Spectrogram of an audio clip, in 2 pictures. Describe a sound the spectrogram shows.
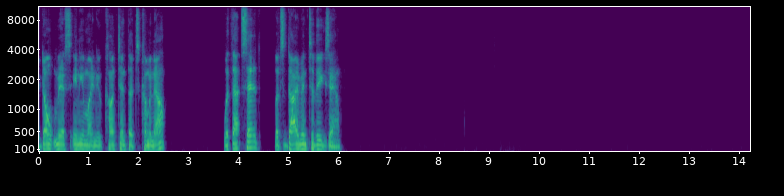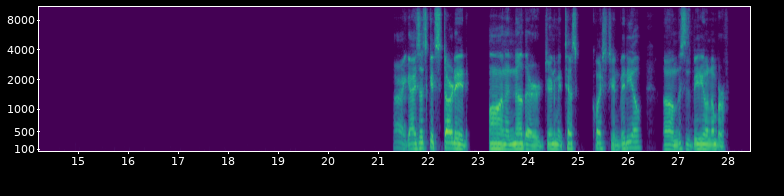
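A middle-aged man speaks calmly and closely through a microphone, as if on an online call.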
